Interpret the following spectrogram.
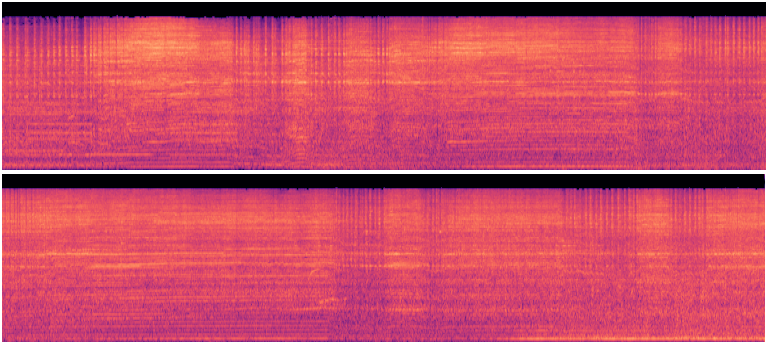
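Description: Small motorcycle engine running under way with two riders aboard, its pitch dipping and climbing again twice. It grows louder over the last few seconds.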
